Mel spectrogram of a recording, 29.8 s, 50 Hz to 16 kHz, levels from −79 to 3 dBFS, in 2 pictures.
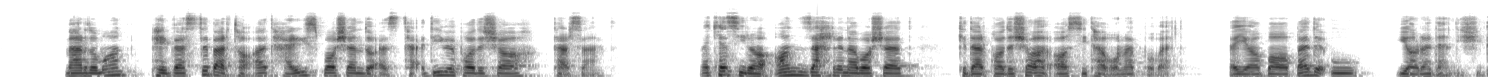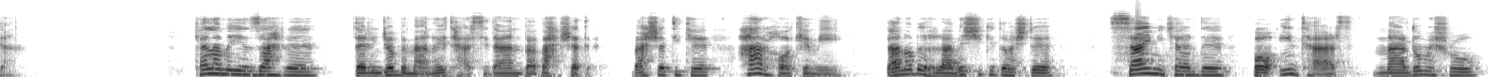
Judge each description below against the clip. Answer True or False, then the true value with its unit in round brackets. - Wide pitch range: False (5.0 semitones)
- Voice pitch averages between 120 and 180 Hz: True (140 Hz)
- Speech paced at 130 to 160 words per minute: False (110 wpm)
